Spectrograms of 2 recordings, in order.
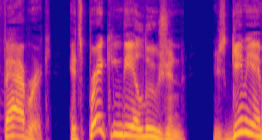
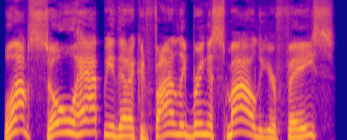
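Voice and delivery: raised-pitch mock gladness; mildly sarcastic; 7 semitones higher than usual. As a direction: feign delight at a friend's amusement. Randy sarcastic at Denise's grin.

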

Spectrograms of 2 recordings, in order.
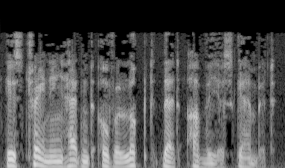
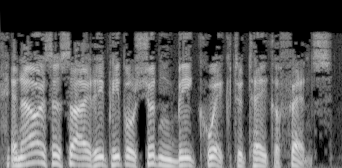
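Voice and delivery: raised, pointed public remark; addressed to no one; 6 semitones higher than usual. Acted. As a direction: pitch it over the guests' heads, higher. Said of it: "spoke as though to no one in particular".

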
